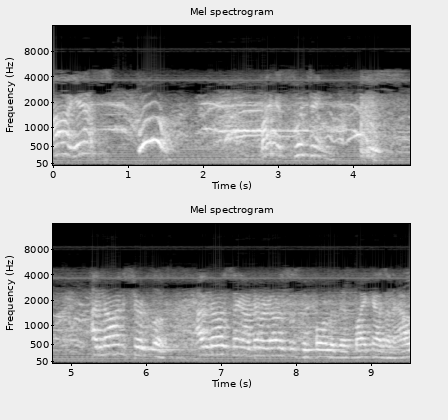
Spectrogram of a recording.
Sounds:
speech

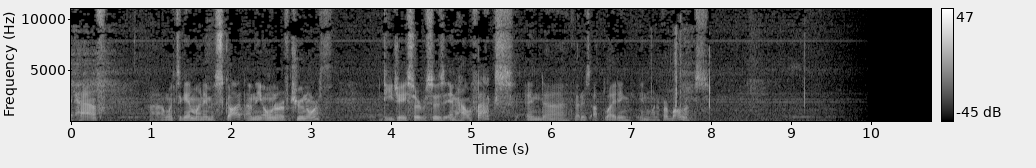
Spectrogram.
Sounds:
speech

